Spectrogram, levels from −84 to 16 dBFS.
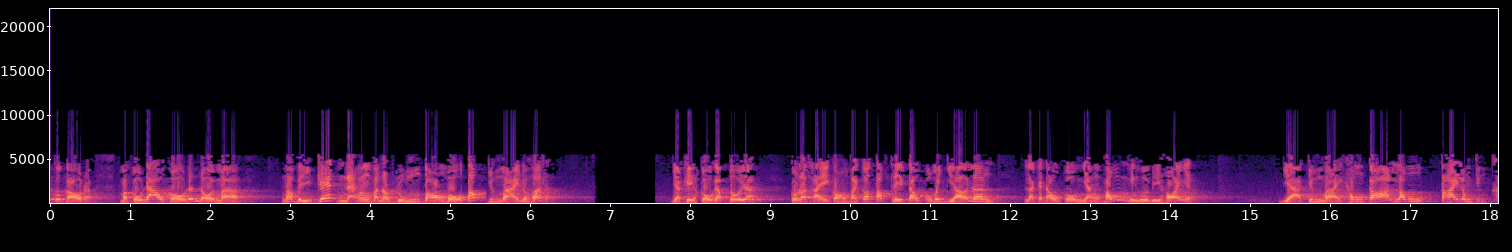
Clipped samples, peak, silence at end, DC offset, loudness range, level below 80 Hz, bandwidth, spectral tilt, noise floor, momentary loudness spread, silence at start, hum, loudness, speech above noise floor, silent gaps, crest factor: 0.3%; 0 dBFS; 0 s; 0.2%; 2 LU; -48 dBFS; 11 kHz; -6 dB/octave; -43 dBFS; 8 LU; 0 s; none; -11 LUFS; 33 dB; 6.83-7.55 s; 12 dB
